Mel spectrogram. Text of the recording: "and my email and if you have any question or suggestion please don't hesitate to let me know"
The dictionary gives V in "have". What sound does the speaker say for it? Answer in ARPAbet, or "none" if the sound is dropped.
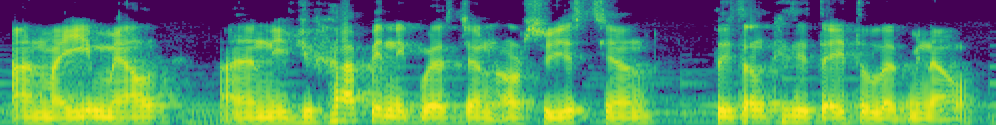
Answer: P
